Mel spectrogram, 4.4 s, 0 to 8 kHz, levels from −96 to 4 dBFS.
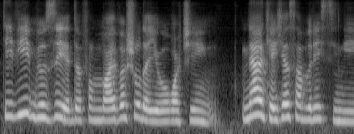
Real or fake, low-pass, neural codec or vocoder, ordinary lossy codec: fake; none; codec, 16 kHz, about 1 kbps, DyCAST, with the encoder's durations; none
